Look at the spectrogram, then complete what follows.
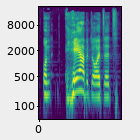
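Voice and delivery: ordinary talk, nothing marked

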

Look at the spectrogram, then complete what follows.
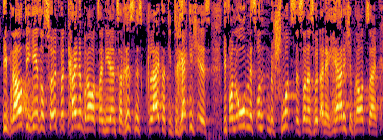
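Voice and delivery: ordinary talk, nothing marked

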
